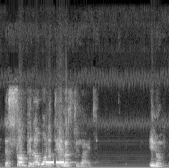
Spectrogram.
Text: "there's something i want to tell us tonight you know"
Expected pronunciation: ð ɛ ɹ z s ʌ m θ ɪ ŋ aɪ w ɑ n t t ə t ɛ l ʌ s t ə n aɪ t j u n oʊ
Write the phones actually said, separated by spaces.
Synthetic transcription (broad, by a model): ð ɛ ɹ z s ʌ m θ ɪ ŋ aɪ w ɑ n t t ə t ɛ l ʌ s t ə n aɪ t j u n oʊ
